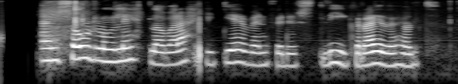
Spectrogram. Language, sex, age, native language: Icelandic, female, 11, Icelandic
